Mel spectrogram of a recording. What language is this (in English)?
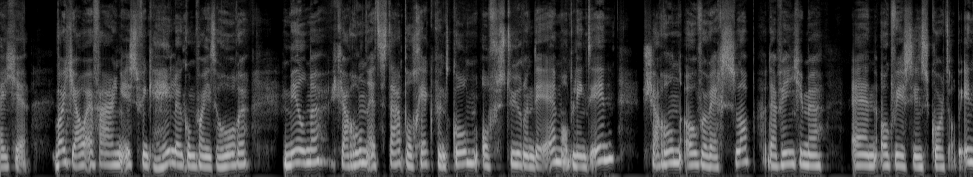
Dutch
